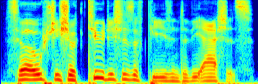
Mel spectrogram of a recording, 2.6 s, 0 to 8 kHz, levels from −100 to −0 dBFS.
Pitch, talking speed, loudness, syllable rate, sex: 155 Hz, 230 wpm, -16 LUFS, 5.2 syllables/s, male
